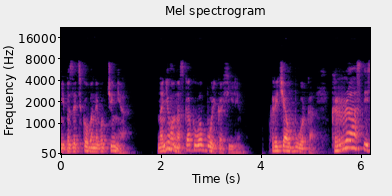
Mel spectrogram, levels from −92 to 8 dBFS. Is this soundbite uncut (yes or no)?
no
